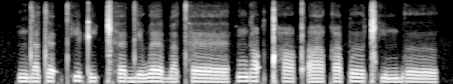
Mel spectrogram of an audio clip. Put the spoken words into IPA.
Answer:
n d a t ɜ ʔ t̪ʰ i ʈ i ǁʰ ɜ d̪ e w ɜ b a t̪ʰ ɜ | ŋ ɡ ɑ ʔ ǃʰ ɑ qʼ a q ɤ p ɤ ǁʰ i m b ɤ

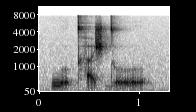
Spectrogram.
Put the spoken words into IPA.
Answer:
w o̰ kʰ a̰ ʃ d o̰

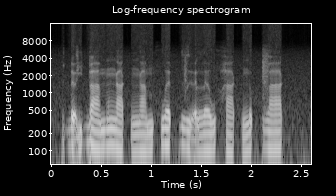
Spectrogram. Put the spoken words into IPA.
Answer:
ɗ ə̰˧˥ j ɓ a˨˦ m ŋ a˨˩ k̚ ŋ a˨˦ m h w ə˦˥ t̚ v ɨ̰˧˨ ə̯ l ə˨˦ w h a˨˩ k̚ ŋ ə˦˥ p̚ v a˦˥ k̚

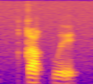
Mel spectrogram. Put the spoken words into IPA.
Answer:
q e q kʷ e

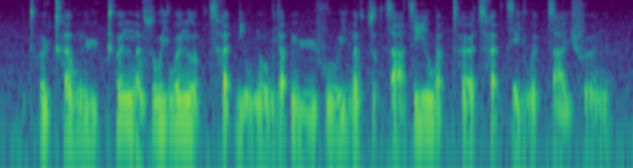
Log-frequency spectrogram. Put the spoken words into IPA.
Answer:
t̪ʰ ɵ˨˩ ɥ kʰ ɐ˨˧ w n̪ yː˨ k̚ t̪ʰ ɵ˥ n n̪ ɐ˨ w s uː˥ j w ɵ˥ n l ʊ˨ k̚ t͡sʰ ɐ˨˥ t̚ iː˨˩ w n̪ o˨˩ w j ɐ˥ p̚ m yː˨˧ f uː˨˥ j n̪ ɐ˨˩ w t͡s ʊ˥ k̚ t͡s aː˨˩ t͡s iː˥ w ɐ˧ p̚ t̪ʰ œː˨˥ t͡sʰ ɐ˥ k̚ t͡s e˨ j w ɵ˧ t̚ t͡s aː˨˩ j f ɵ˨ n

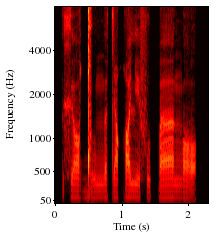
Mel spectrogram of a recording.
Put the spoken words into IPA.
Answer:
xʲ ɔː ɡ͡ǃ u ŋ ə t i qʷ ə lʲ e f u k͡p ɐː ŋ ɔ

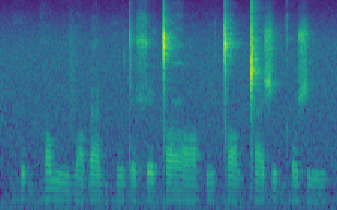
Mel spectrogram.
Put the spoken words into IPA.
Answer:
ɦ u˨ ɡ bʱ ɒ˦ m i˨ v ɒ˨ ɓ æ˧ bʱ u˨ t e˨ x e˦ ǀ ɒ˦ ʕ ɒ˧ | i˧ ǀ ɒ˧ ɡ ǁ æ˦ ʃ i˦˨ ɡʱ o˧ ʃ i˨

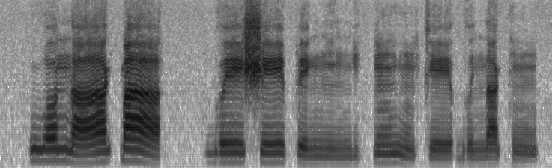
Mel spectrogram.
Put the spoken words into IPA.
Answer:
w ɔ˦ n aː˨˦ k͡p a˦˨ | ɡʷ eː˦ ʃ eː˦ p e˨ ŋ ĩ˨ ŋ i˨ k͡p ũ˦ β ũ˨ k eː˨ ɡʷ i˨ n a˦ k ũ˨

